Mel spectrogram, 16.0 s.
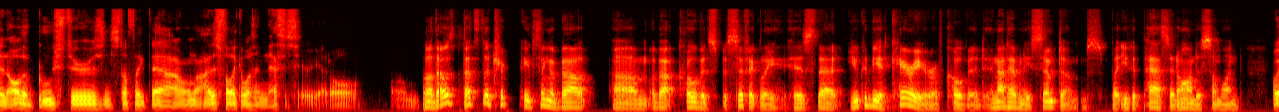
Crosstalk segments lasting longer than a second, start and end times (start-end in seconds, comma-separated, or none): none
